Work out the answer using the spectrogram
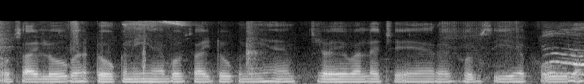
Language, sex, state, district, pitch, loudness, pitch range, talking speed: Hindi, male, Madhya Pradesh, Katni, 125 Hz, -15 LUFS, 125-130 Hz, 175 wpm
